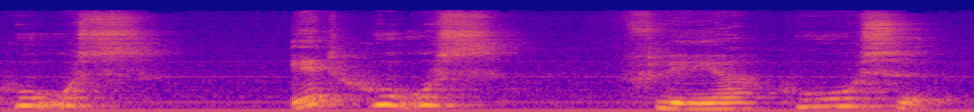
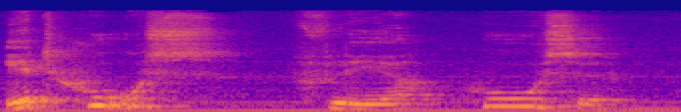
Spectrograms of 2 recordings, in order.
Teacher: Nouns which have a glottal stop in its basic form, like for example, et hus, loses it in plural form when the plural form ends with an e.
